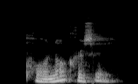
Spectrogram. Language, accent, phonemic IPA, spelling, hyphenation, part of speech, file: English, Southern England, /pɔːˈnɒkɹəsɪ/, pornocracy, por‧no‧cra‧cy, proper noun / noun, LL-Q1860 (eng)-pornocracy.wav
